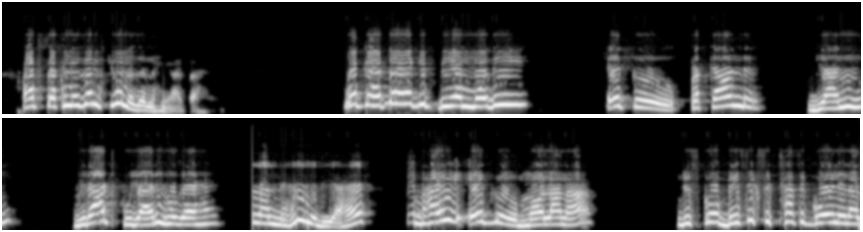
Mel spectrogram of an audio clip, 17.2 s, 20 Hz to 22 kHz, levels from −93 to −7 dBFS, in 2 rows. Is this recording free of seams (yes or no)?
no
